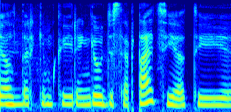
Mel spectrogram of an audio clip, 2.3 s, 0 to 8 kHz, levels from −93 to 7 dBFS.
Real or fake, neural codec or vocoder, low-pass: real; none; 7.2 kHz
